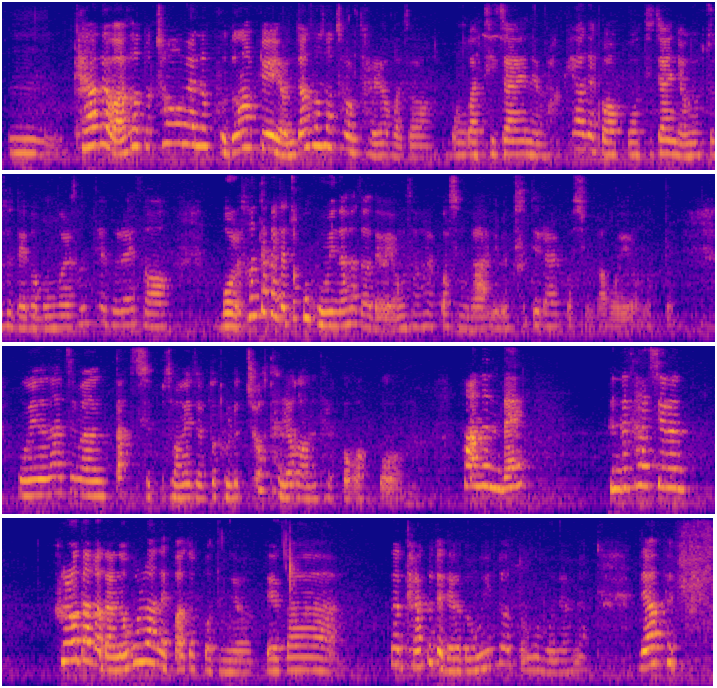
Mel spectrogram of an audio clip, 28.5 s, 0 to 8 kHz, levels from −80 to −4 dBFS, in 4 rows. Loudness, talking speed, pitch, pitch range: -26 LUFS, 325 characters per minute, 205 Hz, 185-265 Hz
